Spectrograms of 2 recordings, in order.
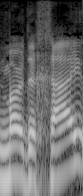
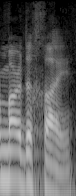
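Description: First: First "Mordechai" ending like "eye". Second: Put-on second "Mordechai" ending like "boy". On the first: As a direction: say "Mordechai" as Mor-de-KHAI. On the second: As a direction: say "Mordechai" as Mor-de-KHOY. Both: Shown as a demonstration. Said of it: "is it Mordechai or Mordechai".

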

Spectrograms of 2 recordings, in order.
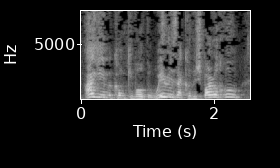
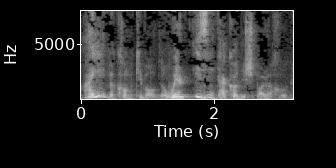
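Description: First: Higher, calling out Aye Mekom Kivodo as a plea; searching question. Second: Lower, settled Aye Mekom Kivodo; declarative answer. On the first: Teacher voicing the seeker's cry, higher and louder. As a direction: pitch it up, searching for God. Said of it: "The concept, Aye". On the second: Teacher voicing the answer, lower and settled. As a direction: state it calmly down low. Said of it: "And then, of course". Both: Shown as a demonstration.

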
